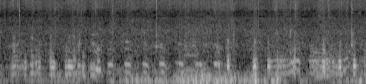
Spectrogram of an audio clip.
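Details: Hens at feeding, a flock clucking busily in short sharp notes, several per second, with low thuds and rustling below.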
